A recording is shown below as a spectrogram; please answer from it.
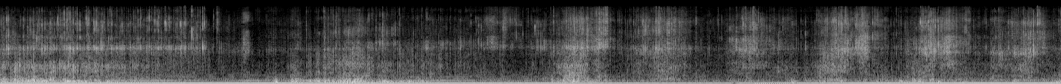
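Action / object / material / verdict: scrape / small hollow silicone cup / silicone / none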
